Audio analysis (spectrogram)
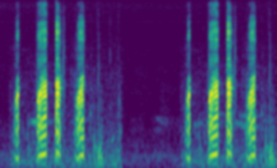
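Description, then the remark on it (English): A duck quacks in two quick bursts of about four loud, nasal quacks each, separated by a short pause, clear with no talking. “what the duck is going on?”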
